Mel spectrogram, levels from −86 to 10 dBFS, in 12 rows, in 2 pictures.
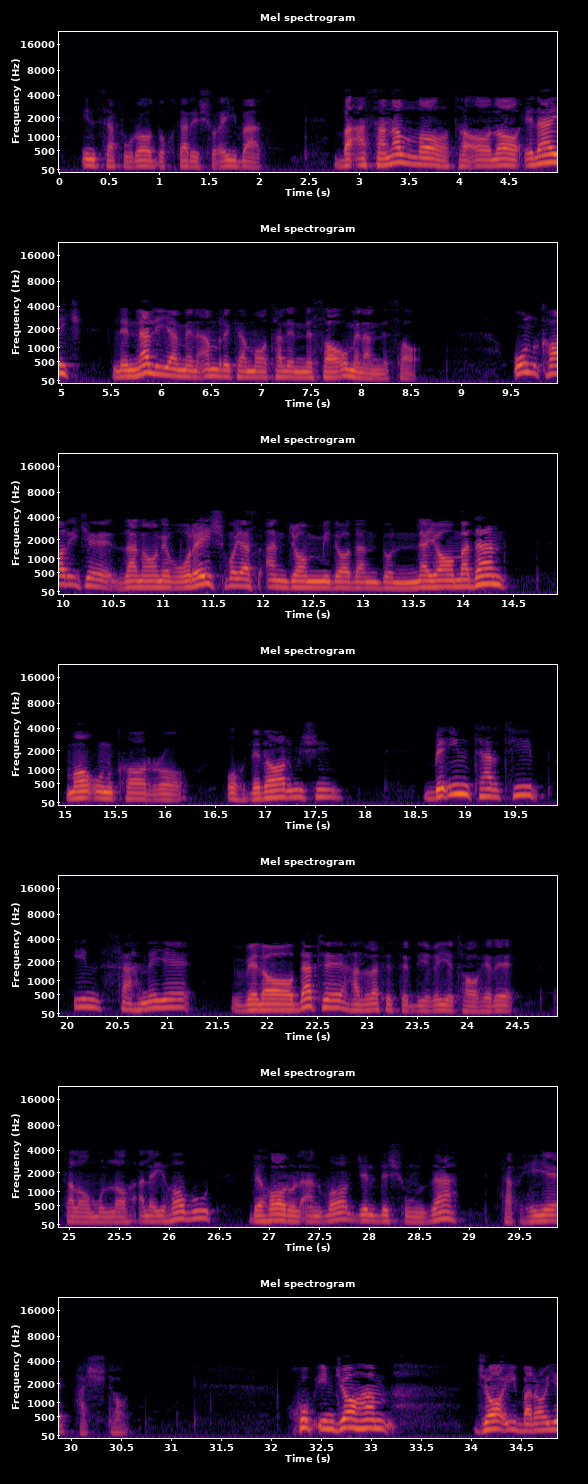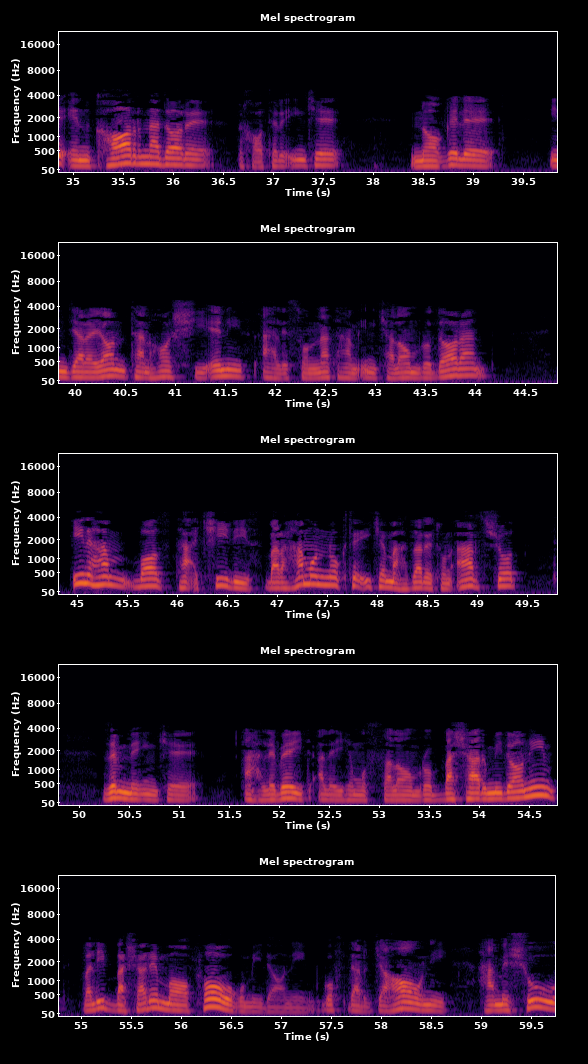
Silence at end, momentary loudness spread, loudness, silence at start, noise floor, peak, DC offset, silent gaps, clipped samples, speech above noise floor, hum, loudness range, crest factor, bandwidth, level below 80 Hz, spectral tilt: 0 s; 14 LU; -31 LUFS; 0.25 s; -69 dBFS; -12 dBFS; under 0.1%; none; under 0.1%; 38 dB; none; 6 LU; 18 dB; 4.9 kHz; -68 dBFS; -11 dB/octave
